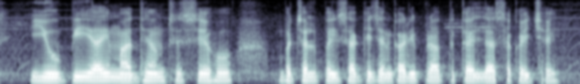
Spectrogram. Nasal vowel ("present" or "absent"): absent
